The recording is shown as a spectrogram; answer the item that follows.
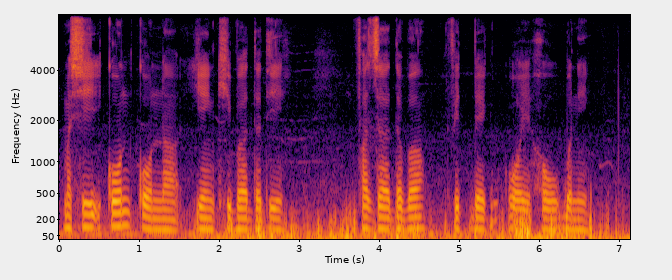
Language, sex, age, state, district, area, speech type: Manipuri, male, 18-30, Manipur, Churachandpur, rural, read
